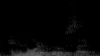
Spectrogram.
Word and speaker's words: anorthosite: Gotta get anorthosite. It's 4 syllables, anorthosite.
